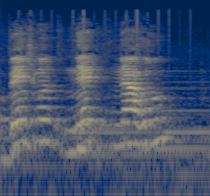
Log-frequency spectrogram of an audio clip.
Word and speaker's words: Benjamin Netanyahu: But during our intercession prayer, when we're praying for our leaders of our land, we want to pray for Benjamin Netanyahu, and that's how to pronounce his name, over in Jerusalem, Israel.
